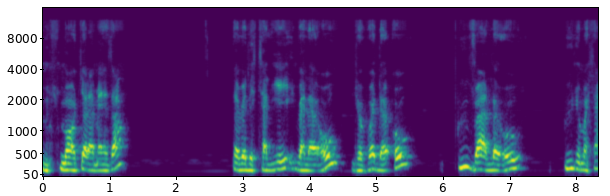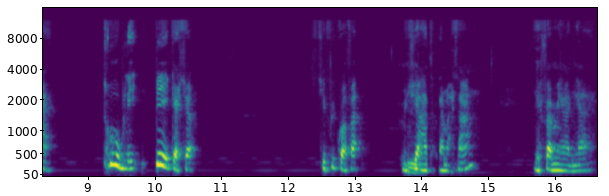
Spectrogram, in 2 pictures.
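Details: Man with severe-to-profound deafness who learned to pronounce letters, speaking French; deaf speech.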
